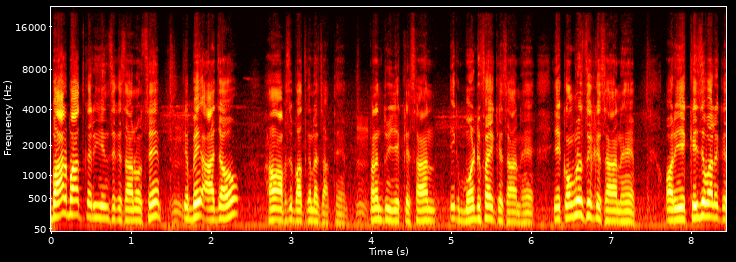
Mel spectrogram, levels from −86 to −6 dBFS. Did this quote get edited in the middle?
no; 0 cuts

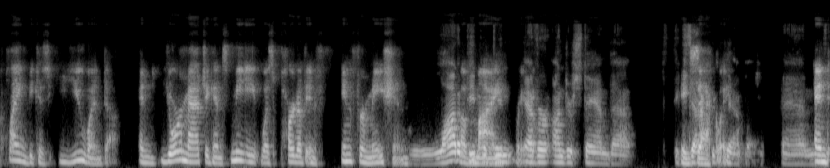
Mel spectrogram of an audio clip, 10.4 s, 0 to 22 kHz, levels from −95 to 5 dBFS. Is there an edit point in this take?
no; 0 cuts

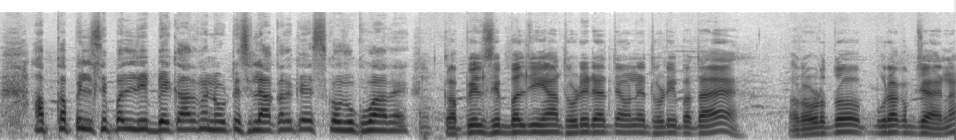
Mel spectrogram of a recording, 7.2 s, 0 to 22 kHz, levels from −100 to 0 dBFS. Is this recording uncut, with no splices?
no; 1 cut; at 3.1 s

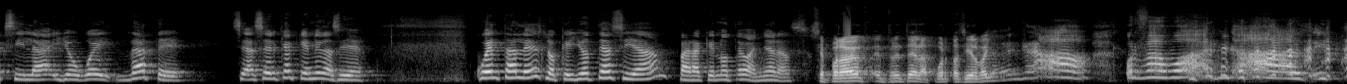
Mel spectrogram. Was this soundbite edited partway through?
yes; 1 cut; at 4.6 s

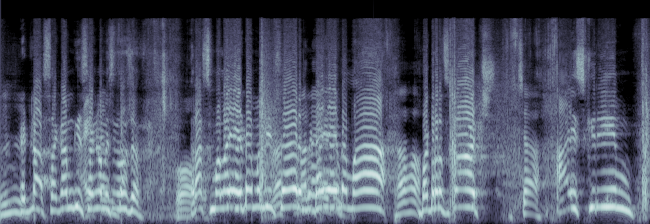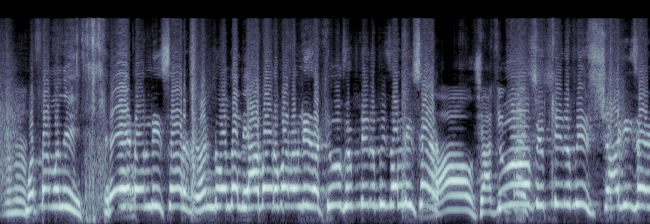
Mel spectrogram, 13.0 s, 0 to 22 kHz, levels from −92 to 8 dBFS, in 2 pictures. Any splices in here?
yes; 1 cut; at 1.2 s

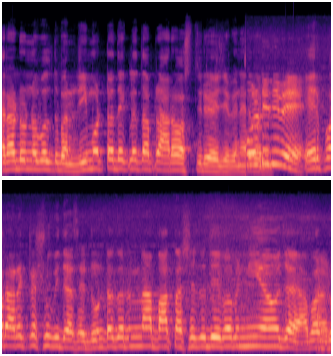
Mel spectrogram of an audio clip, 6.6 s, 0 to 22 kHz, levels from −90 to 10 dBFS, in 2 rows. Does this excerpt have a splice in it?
yes; 1 cut; at 2.4 s

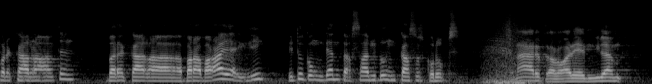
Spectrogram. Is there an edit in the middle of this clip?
yes; 1 cut; at 5.1 s

